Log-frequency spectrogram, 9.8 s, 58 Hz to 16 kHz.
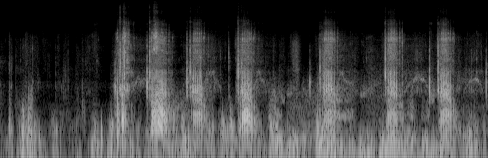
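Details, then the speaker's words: Long-neglected Stihl 026 two-stroke chainsaw after carburetor cleaning, fresh gas mix, idle adjusted: fairly even idle between brief throttle blips, no misfire or stalling; normal idle. "There, idle. That sounds pretty good. So yeah, so this thing is doing, I'm not a chainsaw expert, but this seems like it's running really well now. That idle was super easy to adjust."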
